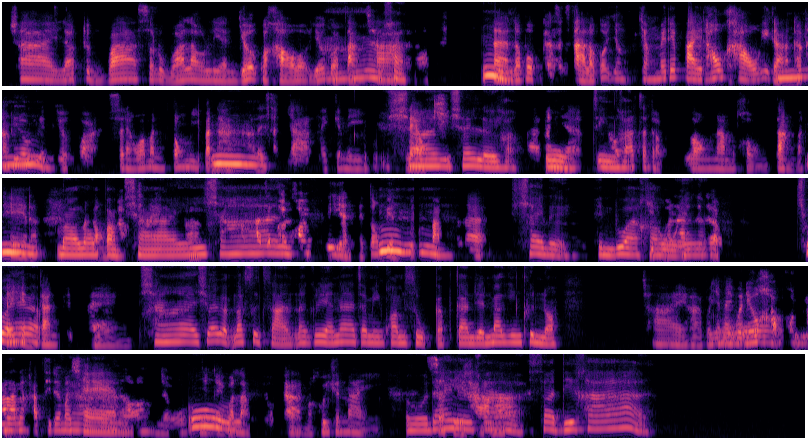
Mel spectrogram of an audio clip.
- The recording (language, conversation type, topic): Thai, unstructured, ระบบการศึกษาปัจจุบันทำให้นักเรียนเครียดมากเกินไปหรือไม่?
- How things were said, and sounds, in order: mechanical hum; distorted speech; other noise; other background noise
